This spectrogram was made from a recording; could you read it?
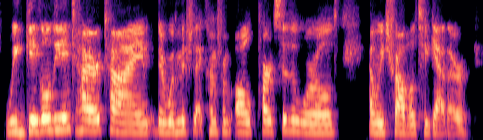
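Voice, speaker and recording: A woman's voice: mid-range voice, steady tone, brisk, no room sound. A middle-aged woman whose first language is Spanish, the founder hosting a live online orientation in an upbeat, affectionate, chatty way.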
